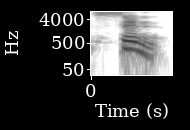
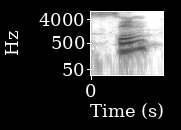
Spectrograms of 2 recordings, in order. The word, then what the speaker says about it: 千: Then sen. Sen means 1000. Sen. Sen. Sen means 1000. You can hear the Japanese pronunciation as well.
